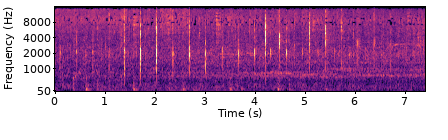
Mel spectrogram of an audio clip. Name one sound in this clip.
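Running shoes slap rapidly on the road.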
